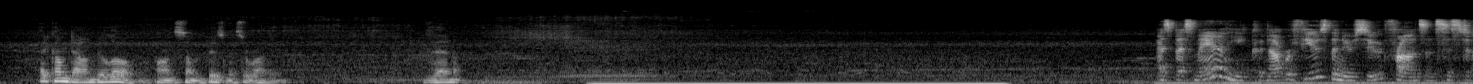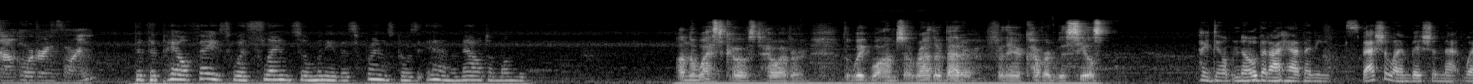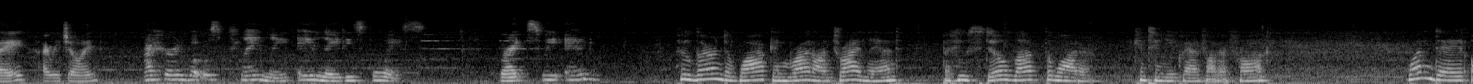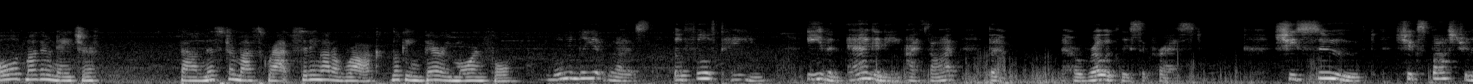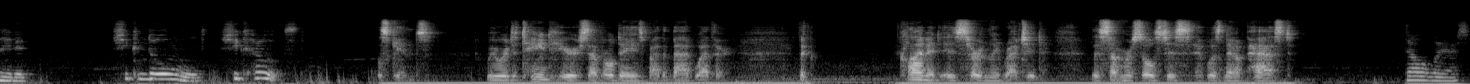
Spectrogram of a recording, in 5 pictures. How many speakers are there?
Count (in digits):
8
